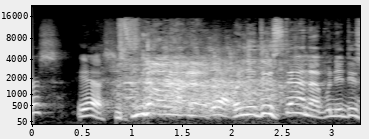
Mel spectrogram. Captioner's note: laughter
